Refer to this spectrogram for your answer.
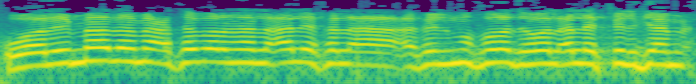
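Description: A man teaching an Arabic grammar lesson, reading a text and explaining it slowly and methodically, asking questions and answering them himself. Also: very high-pitched, fairly even intonation. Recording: dull lo-fi class recording with faint noise.

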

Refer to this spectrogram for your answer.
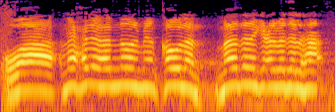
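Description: A man with a very high voice teaches grammar in an emphatic way, repeating each point and asking his students questions. The recording is dull and lo-fi. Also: steady tone, fairly quick, slight background noise. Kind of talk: classroom lesson.

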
